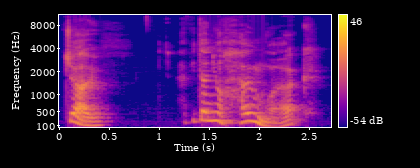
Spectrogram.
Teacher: the rising intonation, and particularly at the end of the question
